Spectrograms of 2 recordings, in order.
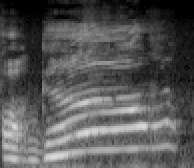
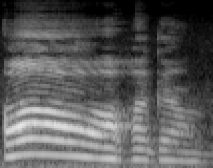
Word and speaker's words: órgão: tempo nós vamos falar orgão ou nós vamos falar órgão observe que nós estamos órgão mais tempo então essa palavra é a sílaba tônica dela é ó então é uma palavra paroxítona o mesmo se dá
